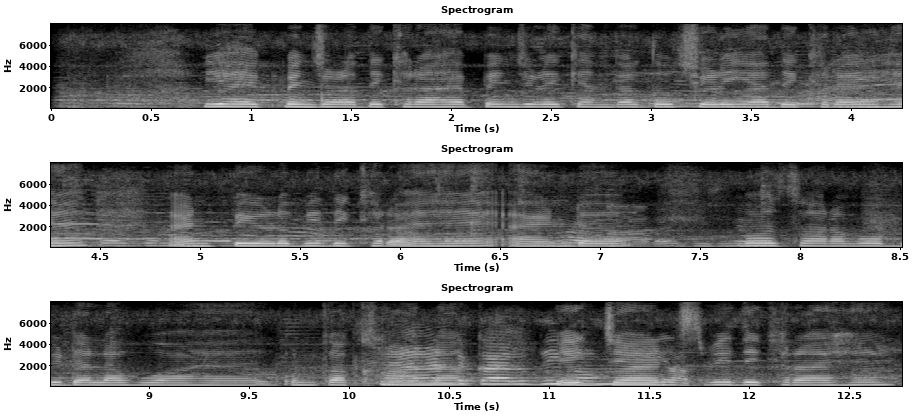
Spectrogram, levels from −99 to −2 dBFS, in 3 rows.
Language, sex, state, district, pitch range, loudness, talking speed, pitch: Hindi, female, Uttar Pradesh, Jalaun, 210-225 Hz, -29 LUFS, 175 wpm, 215 Hz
